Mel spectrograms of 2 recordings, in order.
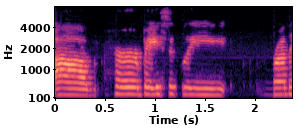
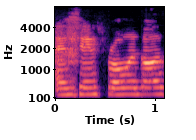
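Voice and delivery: ordinary delivery

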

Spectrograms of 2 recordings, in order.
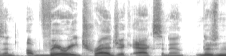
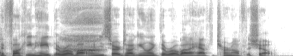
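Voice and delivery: plain

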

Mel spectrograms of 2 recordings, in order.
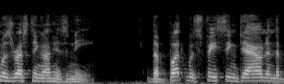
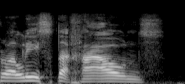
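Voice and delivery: unsure, attempted Russian accent; 2 semitones lower, 4 dB louder than usual. Redoing a quoted line from a news story, attempted Russian accent. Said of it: "Is that Russian?".

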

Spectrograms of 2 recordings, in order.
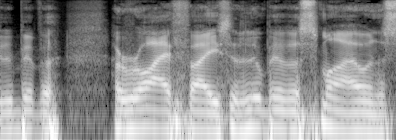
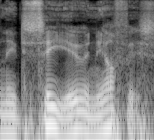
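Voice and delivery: ordinary delivery

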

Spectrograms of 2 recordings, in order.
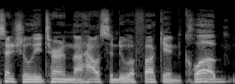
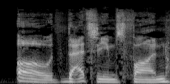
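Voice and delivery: mock snide, salty tone. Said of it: "some salty wife will be like".

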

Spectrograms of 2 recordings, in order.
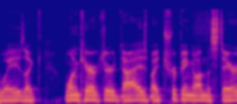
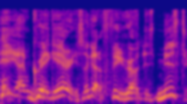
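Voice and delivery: goofy, wacky, high-pitched cartoon voice; 8 semitones higher than usual. Describing the dub of Another, imitating Greg Ayres as a wacky character. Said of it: "just sound like wacky characters".

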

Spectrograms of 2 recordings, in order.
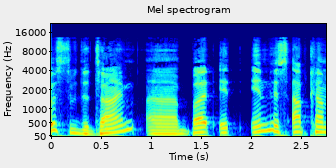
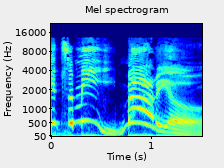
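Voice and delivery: very high, bouncy, swooping cartoon hero voice; 10 semitones higher than usual. Discussing Chris Pratt cast as Mario, doing the Mario voice. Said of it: "Everybody can do the voice".

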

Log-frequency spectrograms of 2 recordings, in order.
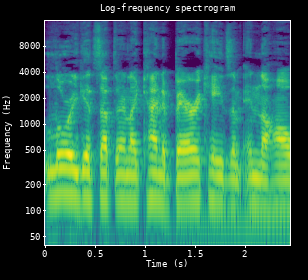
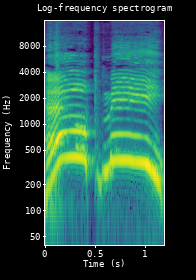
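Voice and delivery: put-on, pitched-up yelling out. Retelling a movie scene where an escaped patient shows up: imitating a character yelling. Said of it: "He's just yelling".

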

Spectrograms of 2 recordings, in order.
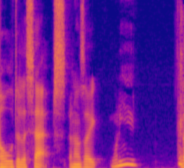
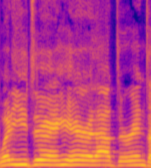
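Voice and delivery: put-on drunken yelling, higher and louder; 9 semitones higher, 11 dB louder than usual. Retelling yelling a question into someone's ear: imitating a drunken yell. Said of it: "drunkenly yelling into Macy's ear".

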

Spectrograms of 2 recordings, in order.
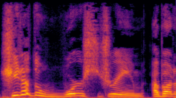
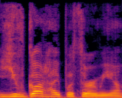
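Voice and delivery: plain

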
